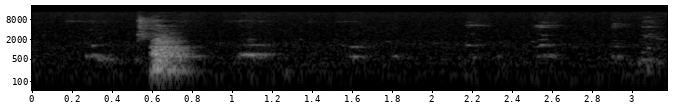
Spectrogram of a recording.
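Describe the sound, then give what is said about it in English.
A dog squeezes a squeaky toy: one loud, sharp squeak followed by a string of softer, shorter squeaks at a quick, uneven pace, with no talking. “Okay, he's not whining. Yeah, it's good. Just a squeaky toy going, please put me out of my misery.”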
